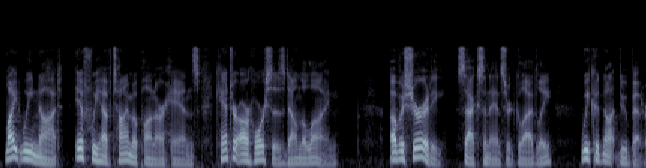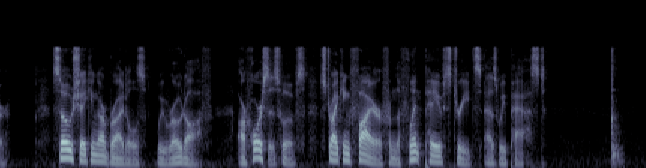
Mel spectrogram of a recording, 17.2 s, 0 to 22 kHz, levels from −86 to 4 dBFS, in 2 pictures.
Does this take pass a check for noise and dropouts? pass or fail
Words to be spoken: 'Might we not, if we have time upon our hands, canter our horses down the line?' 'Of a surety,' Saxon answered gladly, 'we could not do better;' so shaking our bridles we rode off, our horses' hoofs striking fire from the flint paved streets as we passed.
fail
